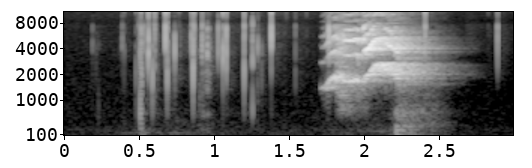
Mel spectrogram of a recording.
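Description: A cockatiel gives one harsh, screechy call that rises and falls, after a run of soft clicks.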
